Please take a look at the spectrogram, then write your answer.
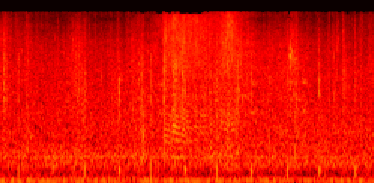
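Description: Bees and wasps in an Arkham Asylum video game make a steady insect buzz, moderately loud and continuous, with faint rhythmic ticking clicks underneath and no talk.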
